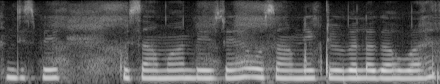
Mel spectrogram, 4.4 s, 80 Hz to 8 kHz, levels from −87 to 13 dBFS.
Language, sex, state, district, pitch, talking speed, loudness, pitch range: Hindi, female, Uttar Pradesh, Lalitpur, 235 Hz, 190 wpm, -14 LUFS, 230-245 Hz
